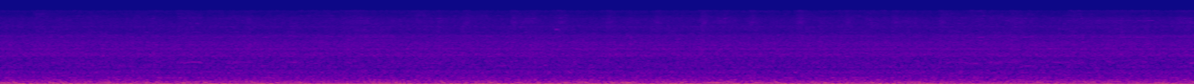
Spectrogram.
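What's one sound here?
Trash bags rustle as a person rummages through a dumpster.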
